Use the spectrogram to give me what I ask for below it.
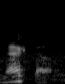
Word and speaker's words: McDonald's: They pronounce the MC as Mac.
